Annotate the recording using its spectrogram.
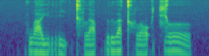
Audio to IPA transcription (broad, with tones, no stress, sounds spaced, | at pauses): k w a˧ j r i˨˩ ʔ kʰ l a˦˥ p̚ r ɯ˥˩ a̯ kʰ l ɔ˦˥ ʔ t͡ɕ ɤː˥˩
